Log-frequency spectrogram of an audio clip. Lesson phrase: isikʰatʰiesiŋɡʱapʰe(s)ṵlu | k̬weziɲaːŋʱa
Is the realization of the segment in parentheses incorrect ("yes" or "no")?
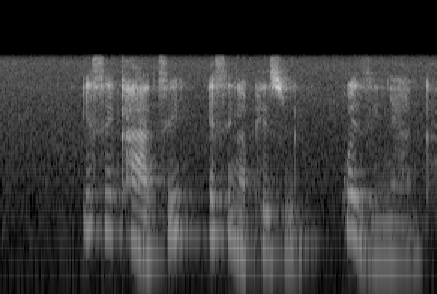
yes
